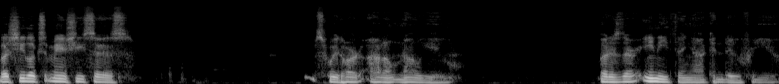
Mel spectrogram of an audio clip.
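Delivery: holding back tears, voice close to breaking. Retelling how an elderly lady comforted the speaker, holding back tears. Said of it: "I'm gonna try to get through this without breaking up".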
